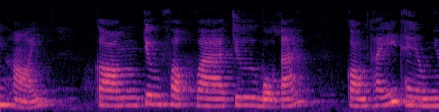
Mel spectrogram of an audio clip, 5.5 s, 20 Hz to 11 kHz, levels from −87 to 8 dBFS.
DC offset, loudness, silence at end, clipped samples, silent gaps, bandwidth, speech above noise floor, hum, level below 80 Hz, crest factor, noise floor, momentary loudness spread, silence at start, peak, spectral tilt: under 0.1%; -32 LUFS; 0 s; under 0.1%; none; 8.4 kHz; 25 dB; none; -70 dBFS; 16 dB; -56 dBFS; 10 LU; 0 s; -16 dBFS; -6 dB/octave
